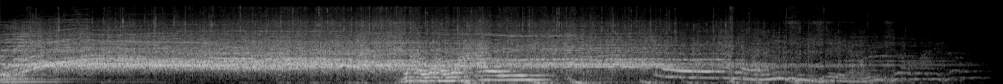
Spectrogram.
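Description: Audience cheering and applauding, with a man's voice from about four seconds in; it all fades out near the end.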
